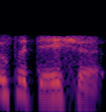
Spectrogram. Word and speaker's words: Upadesha: So it's UPADESA. Upadesa. – Upadesha. Upadesha. Yes.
